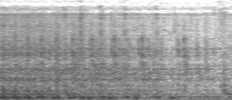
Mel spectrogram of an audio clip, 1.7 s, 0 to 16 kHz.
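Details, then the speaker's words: 4000 psi petrol pressure washer with a triple ceramic plunger pump, water on, leaking heavily between pump and manifold. Lumpy, uneven low chugging instead of a smooth beat. The owner suspects a bad piston, so the pump runs on two cylinders. "pretty sure one of those Pistons inside the pump is bad a fair bit of power only on running on two cylinders I reckon"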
